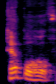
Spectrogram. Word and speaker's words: Tempelhof: Tempelhof.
